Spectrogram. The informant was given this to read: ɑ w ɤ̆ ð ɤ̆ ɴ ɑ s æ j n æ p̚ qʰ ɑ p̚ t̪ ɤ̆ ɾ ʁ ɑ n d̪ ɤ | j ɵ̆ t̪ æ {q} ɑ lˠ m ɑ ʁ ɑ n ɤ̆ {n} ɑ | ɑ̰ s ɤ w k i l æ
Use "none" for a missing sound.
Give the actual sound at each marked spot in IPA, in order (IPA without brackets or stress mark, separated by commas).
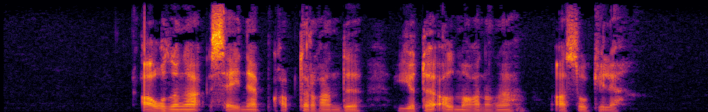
ʔ, ɴ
